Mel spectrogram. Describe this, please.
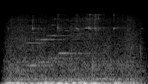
Sound of telephone receiving a call in library.
Recorded at the comunication campus of the UPF, Barcelona, Spain; in library's first floor, inside 'factoria' room.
